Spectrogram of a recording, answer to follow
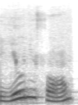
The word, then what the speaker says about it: uniform: Because when we say uniform, it gives a sound as U, Y-O-U, and U starts with Y, and Y is a consonant.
